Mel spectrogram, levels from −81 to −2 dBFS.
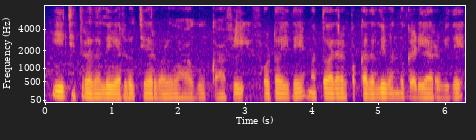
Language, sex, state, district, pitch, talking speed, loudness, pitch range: Kannada, male, Karnataka, Koppal, 100 Hz, 135 wpm, -19 LUFS, 100-105 Hz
